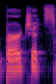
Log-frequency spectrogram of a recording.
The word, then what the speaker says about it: Burchett: I'm in Tennessee, and our rep, Tim Burchett's name is pronounced Burchett. Oh, cool. I said it right. Uh, I'm sorry if I said it wrong before, Kimberly. We like to tell people it sort of rhymes with bird shit.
